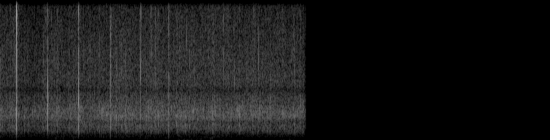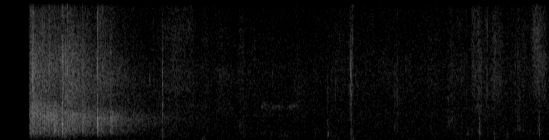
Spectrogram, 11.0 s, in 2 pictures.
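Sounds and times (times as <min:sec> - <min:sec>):
applause welcoming a preacher to the pulpit at a church service: 0:00.0 - 0:03.1, 0:05.8 - 0:07.1.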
